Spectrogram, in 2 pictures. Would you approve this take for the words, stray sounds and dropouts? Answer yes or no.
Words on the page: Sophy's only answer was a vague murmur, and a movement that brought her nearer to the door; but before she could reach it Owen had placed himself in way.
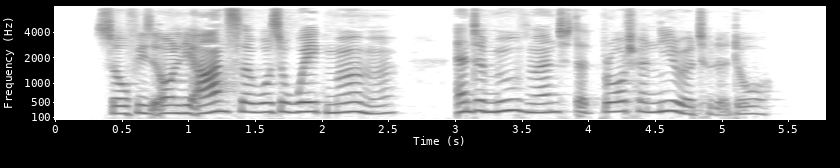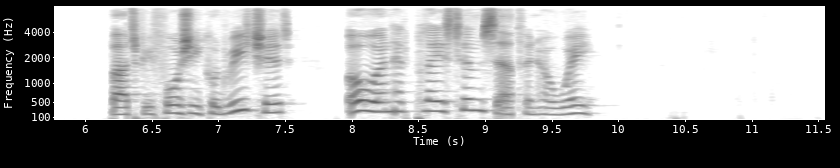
no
